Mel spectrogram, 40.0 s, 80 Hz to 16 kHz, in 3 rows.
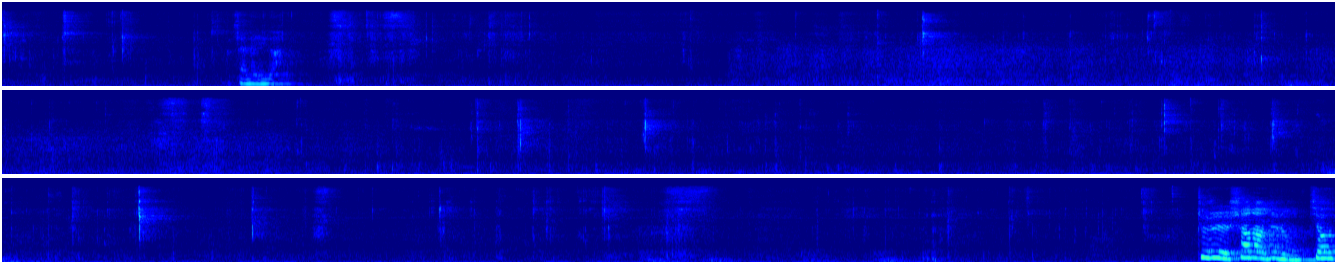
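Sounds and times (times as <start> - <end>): person chewing food: 0.0 - 2.2, 3.1 - 38.6
soft crunches: 3.2 - 28.4.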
